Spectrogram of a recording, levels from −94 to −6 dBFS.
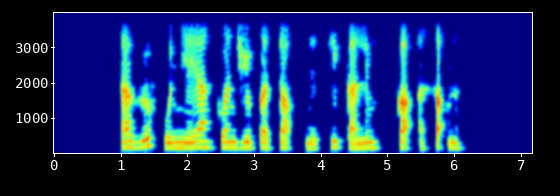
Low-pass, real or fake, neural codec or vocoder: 3.6 kHz; real; none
